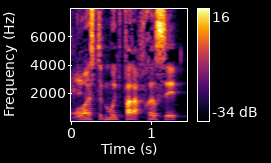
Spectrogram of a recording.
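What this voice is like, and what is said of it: Fake French accent. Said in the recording (Portuguese): “Vocês gostam do meu sotaque francês?”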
